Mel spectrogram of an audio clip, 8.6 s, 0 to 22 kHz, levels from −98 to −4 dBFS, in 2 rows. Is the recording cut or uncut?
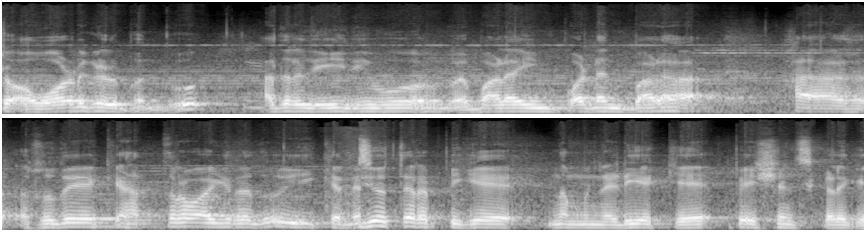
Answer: cut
